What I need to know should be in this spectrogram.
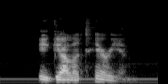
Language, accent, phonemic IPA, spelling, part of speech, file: English, US, /ɪˌɡæl.ɪˈtɛɹ.i.ən/, egalitarian, adjective / noun, En-us-egalitarian.ogg
- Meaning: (adjective) Characterized by social equality and equal rights for all people; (noun) A person who accepts or promotes social equality and equal rights for all people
